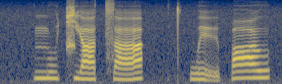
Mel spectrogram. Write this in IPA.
n̪u˧˥t͡ɕjä˧˥ t͡sä˧˥ | t̪ʰwḛ˨˩ɪ̯pɑ˥ʊ̯

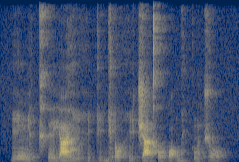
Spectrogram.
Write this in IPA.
i˦ ɲɪ˨ kʰɪ˨ ja˦ɣi˦ hi˨ki˦ɡi˦ɾo˦ hi˦t͡ʃa˦ kʼo˨ɓɔ˦˨ɡ͡bi˨ kũ˨t͡ʃo˨

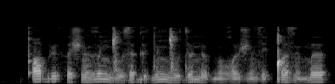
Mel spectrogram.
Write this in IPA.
qʼa˦bʉ˦ θə˩ʃə̃˨ ɣɵ˥ŋ͡ǀu˩zə˥ɡʉ˩ də̃˥ŋ͡ǀu˨dɵ˥nɵ˩ bũ˩ʁɵ˩ʒə̃˩ zɪ˩ǃʌ˦ zə̃˩ mə˥

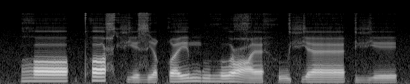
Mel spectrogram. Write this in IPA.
ɦɒː˥ | pʰɒː˥ħfʲe˩zi˩qʷeː˧˥ mu˥ɦo˥ ʕæ˩ hu˩fʲæː˧ | vʲe˩

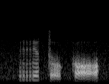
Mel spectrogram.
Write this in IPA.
rʲoto̰ kɔ̰

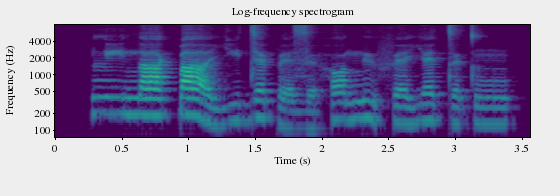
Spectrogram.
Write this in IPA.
liː˦naː˦k͡paː˦˨ji˧ dɛ˦pɛ˨zə˨hɔ˦ nɨ˦˨fɛ˧jɛ˦ tə˧tũ˧

